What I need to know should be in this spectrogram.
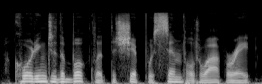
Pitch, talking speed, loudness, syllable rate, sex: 110 Hz, 230 wpm, -19 LUFS, 7.1 syllables/s, male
